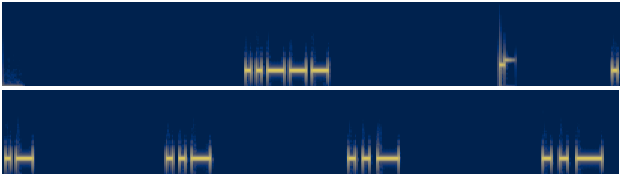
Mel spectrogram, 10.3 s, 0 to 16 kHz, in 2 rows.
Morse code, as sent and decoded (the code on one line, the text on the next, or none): ..--- / ..- ..- ..- ..-
2 UUUU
